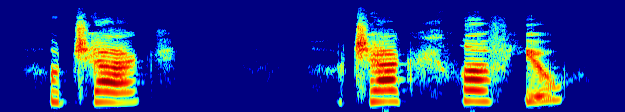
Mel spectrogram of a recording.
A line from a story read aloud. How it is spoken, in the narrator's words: Jackie sobbed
